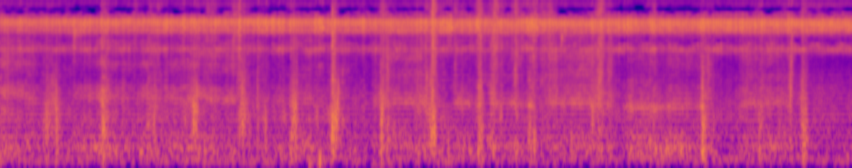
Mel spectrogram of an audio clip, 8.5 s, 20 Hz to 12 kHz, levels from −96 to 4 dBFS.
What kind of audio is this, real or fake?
fake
